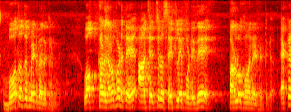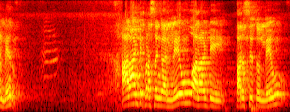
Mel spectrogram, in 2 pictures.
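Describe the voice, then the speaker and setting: A male pastor preaching a Bible study sermon, firing off rhetorical questions and stretching words for emphasis. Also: sits high. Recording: echoey room.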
